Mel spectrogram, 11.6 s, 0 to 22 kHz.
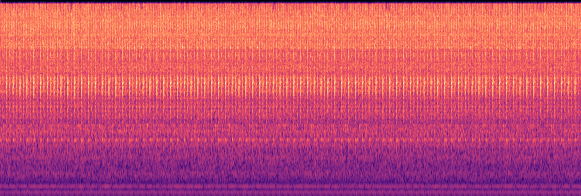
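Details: VW Polo Sedan at 93,000 km, cold start idle: steady, very even knock about two and a half per second over the idle; source not yet known; engine knock.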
